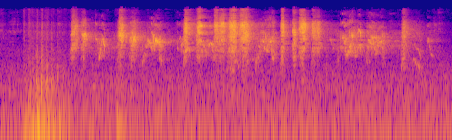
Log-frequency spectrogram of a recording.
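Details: Budgerigars chirping loudly in a dense, continuous run of high, buzzy, scratchy warbled notes with short squawks, after a low thump at the start.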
